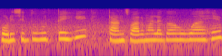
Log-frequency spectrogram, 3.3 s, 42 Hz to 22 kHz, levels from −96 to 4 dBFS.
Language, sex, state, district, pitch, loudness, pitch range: Hindi, female, Uttar Pradesh, Lucknow, 265 Hz, -16 LUFS, 255-285 Hz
